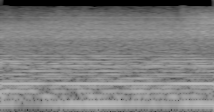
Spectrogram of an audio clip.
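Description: Heavy rock music led by electric guitar, holding sustained, ringing chords.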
